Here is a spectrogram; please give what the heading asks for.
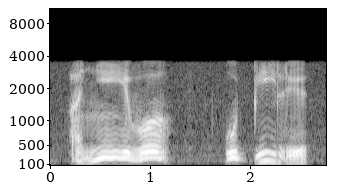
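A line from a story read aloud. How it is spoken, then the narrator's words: Moaning. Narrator (Russian): простонала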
